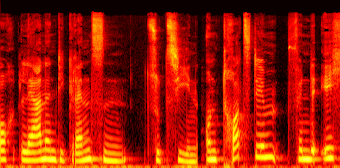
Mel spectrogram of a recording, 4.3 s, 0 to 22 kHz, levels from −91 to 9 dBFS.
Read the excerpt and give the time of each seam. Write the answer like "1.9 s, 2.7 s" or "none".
2.5 s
